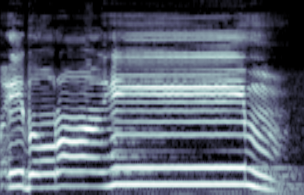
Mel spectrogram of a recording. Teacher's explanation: ابراہیم با ساکن کو ہلا کر پڑھیں گے، را پر زبر ہے، را کو موٹا پڑھیں گے۔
